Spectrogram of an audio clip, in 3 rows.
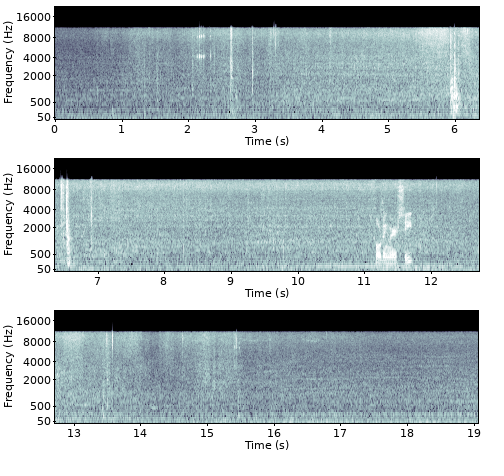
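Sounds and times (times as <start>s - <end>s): car door latch clicks: 5.9s - 7.0s.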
